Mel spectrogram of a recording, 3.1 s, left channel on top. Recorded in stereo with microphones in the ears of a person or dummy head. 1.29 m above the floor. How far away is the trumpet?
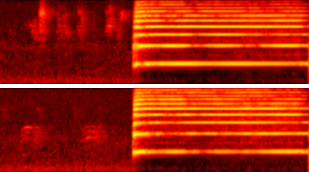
About 1.4 m.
